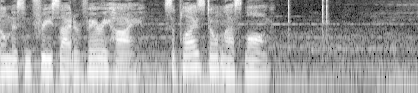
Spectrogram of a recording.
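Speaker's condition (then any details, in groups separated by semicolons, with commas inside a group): No condition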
